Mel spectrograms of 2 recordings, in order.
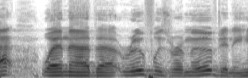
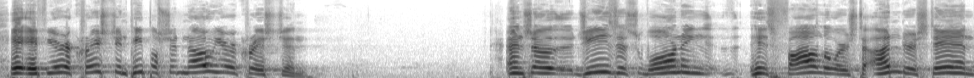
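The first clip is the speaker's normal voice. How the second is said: raised, higher preaching voice, pressing each point; preaching at full force; 6 semitones higher, 4 dB louder than usual. Acted. Preacher urging the congregation that faith must show, fervent preaching.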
